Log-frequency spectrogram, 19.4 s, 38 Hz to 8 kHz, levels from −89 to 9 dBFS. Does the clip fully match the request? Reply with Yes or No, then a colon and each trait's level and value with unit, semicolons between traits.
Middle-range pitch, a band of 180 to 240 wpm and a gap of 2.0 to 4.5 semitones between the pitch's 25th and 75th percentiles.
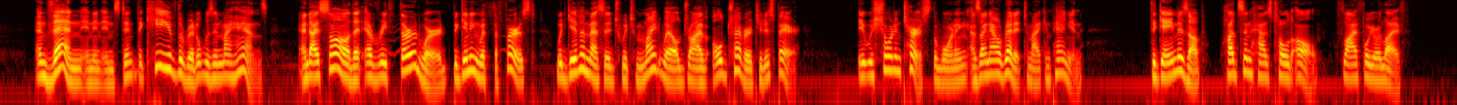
No: medium, 160 Hz; average, 200 wpm; average, 5.3 semitones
